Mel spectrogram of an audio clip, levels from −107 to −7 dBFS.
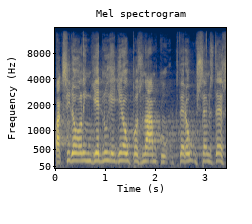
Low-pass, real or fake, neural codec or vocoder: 14.4 kHz; fake; vocoder, 44.1 kHz, 128 mel bands, Pupu-Vocoder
